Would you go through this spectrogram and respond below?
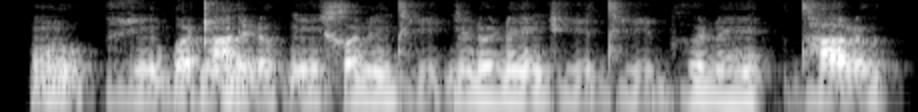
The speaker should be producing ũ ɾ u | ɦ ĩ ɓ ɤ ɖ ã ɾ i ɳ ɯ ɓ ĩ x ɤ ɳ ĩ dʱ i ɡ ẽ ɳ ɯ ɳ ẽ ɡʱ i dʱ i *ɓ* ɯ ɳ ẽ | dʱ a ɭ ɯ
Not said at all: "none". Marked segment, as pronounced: bʱ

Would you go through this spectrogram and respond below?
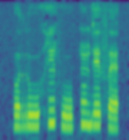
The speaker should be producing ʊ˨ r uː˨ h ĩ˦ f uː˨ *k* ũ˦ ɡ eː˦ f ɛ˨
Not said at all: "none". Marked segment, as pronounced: k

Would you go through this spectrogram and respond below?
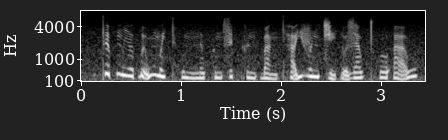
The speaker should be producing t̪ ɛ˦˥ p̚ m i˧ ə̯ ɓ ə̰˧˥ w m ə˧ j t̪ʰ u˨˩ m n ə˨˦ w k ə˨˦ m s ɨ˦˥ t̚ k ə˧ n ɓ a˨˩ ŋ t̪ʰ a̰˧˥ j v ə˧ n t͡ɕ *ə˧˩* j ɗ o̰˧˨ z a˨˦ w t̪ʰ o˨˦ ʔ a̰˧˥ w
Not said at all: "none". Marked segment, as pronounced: ə˧˩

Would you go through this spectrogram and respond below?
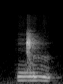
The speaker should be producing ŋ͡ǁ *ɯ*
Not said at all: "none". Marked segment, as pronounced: ɯ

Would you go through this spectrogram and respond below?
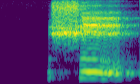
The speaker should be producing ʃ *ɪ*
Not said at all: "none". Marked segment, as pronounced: ɪ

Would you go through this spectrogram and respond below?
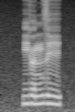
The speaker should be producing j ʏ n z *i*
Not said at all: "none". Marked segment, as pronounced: i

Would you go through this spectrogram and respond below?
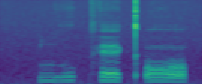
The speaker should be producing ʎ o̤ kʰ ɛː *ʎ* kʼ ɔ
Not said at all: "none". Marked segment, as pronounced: none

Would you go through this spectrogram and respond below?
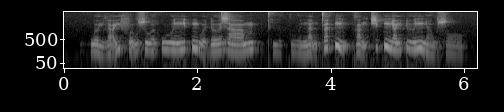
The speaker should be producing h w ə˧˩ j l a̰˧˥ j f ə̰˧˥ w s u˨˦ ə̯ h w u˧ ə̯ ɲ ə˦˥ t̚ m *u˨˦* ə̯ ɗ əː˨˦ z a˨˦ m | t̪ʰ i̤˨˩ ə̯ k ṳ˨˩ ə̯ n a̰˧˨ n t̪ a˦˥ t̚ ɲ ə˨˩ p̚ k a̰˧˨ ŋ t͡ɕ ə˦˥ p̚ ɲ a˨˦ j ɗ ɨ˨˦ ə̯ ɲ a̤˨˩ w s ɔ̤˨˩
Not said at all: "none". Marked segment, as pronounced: ṵ˧˨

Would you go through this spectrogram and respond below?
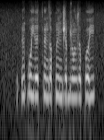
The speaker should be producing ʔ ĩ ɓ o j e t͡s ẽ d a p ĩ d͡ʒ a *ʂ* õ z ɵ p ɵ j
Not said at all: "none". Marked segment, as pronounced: ɖ͡ʐ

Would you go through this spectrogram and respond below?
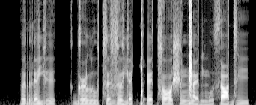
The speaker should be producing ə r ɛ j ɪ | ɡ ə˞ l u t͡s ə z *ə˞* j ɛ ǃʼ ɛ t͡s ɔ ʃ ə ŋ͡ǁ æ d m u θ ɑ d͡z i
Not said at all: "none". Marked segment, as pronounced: ə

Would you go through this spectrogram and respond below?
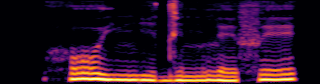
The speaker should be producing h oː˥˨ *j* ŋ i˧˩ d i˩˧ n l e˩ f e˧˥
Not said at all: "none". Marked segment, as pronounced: j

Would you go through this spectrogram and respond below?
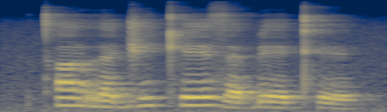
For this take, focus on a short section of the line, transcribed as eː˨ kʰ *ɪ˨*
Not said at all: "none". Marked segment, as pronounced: ɪ˨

